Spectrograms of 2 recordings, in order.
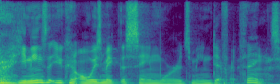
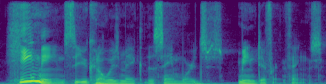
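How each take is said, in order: First: "means" pushed up and leaned on; stress on means. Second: "He" punched at the start, falling after; stress on he. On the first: Teacher shows how stress shifts meaning, hitting "means". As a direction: lean hard on "means". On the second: Teacher shows how stress shifts meaning, punching "He". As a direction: hit the word "He". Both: Shown as a demonstration. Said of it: "You get the idea?".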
